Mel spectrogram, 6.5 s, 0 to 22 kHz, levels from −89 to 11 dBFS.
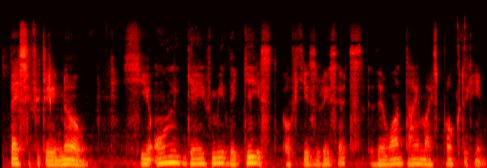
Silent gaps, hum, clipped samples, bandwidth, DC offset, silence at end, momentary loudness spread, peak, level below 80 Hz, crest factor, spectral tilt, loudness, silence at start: none; none; under 0.1%; 13 kHz; under 0.1%; 0 s; 11 LU; -14 dBFS; -56 dBFS; 18 dB; -6 dB/octave; -32 LUFS; 0.15 s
